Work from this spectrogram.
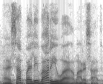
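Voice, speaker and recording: Man playing a fed-up cartoon bus conductor, lively swinging pitch, mocking tone. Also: normal speed, soft background music, close to an everyday voice. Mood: exasperated. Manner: exasperated, mocking. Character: irritated, dismissive male bus conductor. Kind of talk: cartoon voice acting.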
